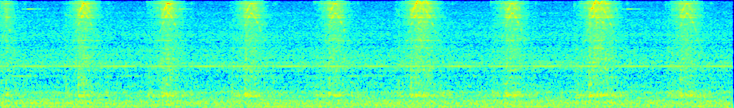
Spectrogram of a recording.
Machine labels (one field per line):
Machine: slide rail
